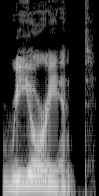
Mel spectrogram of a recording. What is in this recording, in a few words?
"reorient", English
